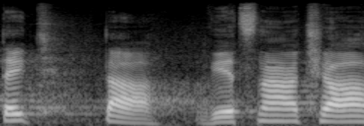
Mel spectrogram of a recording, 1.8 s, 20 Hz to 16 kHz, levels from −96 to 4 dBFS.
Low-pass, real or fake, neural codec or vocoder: 14.4 kHz; fake; codec, 44.1 kHz, 7.8 kbps, Pupu-Codec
